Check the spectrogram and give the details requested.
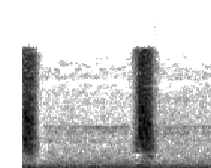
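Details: Female papa-capim seedeater calling to excite males, a call bird keepers use to warm up singers for tournaments; two short, sharp, high chips about one second apart over a quiet hiss.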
